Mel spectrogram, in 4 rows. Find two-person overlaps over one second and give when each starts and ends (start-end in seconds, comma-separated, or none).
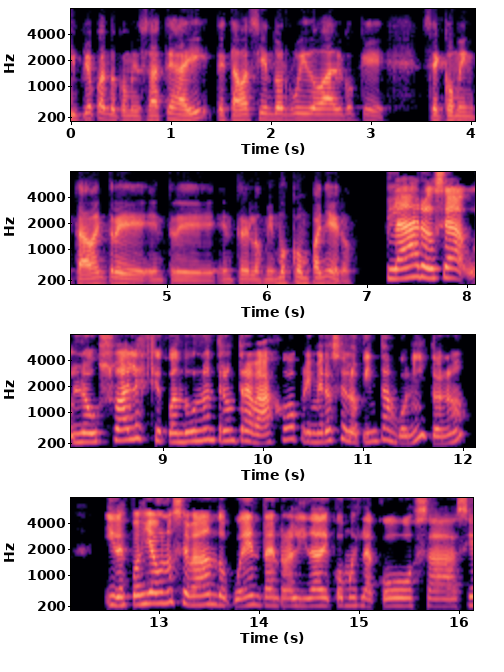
none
